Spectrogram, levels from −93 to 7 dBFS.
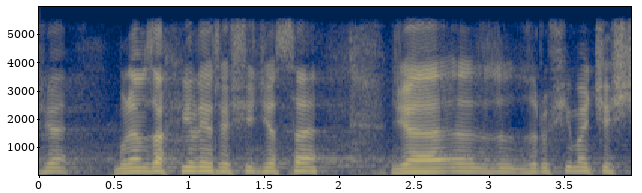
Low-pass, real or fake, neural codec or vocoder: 5.4 kHz; real; none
